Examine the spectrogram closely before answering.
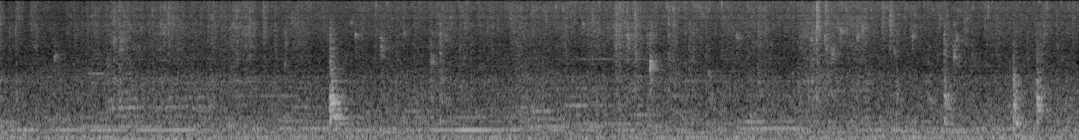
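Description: A metal scraper scrapes across a hot griddle.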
